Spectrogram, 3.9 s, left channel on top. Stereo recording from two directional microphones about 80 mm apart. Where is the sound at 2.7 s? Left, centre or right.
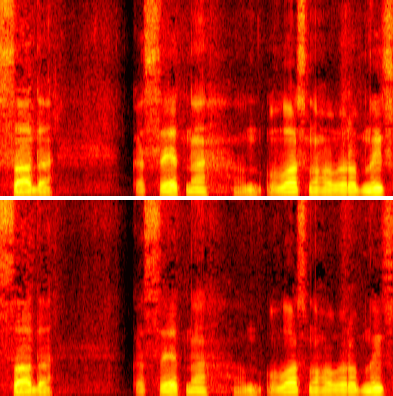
Centre.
